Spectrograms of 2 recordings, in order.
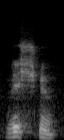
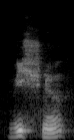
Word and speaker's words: Vishnu: or hear the word Vishnu Vishnu it sounds a little more like I than e you can also hear Vishnu Vishnu you hear the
